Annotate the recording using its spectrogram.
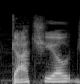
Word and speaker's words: Giaccio: I think you pronounce his name Gaccio, G-I-A-C-C-I-O, Frank Gaccio, 10-year-old from Falls Church, Virginia, had sent to President Trump.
